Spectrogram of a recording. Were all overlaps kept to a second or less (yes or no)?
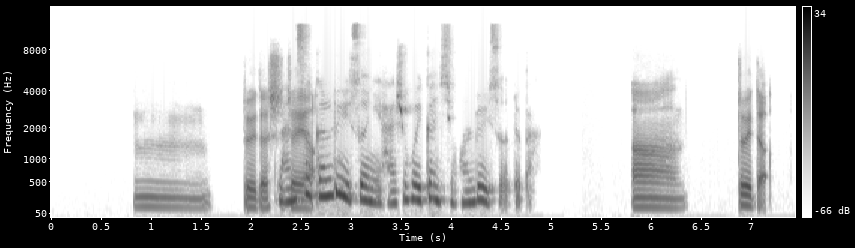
yes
